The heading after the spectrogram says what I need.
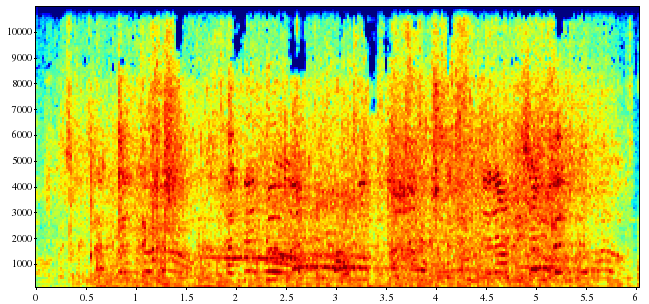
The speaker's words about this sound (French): La foule s'était amassée autour du palais de justice et c'est une foule qui crie qui crie euh, à mort, euh, salope, euh, il faut la pendre.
